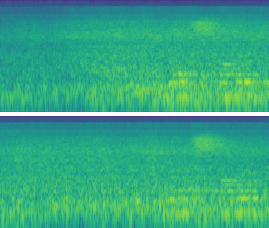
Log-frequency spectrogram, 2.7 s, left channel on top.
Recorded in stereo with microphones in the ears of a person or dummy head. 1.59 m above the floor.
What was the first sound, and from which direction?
A woman speaking, 55° left (ahead or behind).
